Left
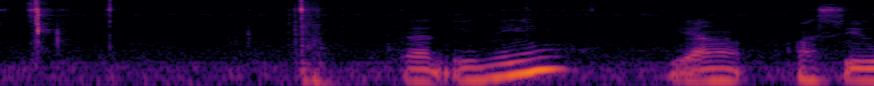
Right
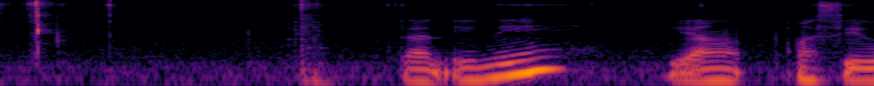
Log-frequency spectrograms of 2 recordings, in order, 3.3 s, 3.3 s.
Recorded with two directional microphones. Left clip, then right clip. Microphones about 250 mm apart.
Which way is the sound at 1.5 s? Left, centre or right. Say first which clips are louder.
Right 7 dB; right.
